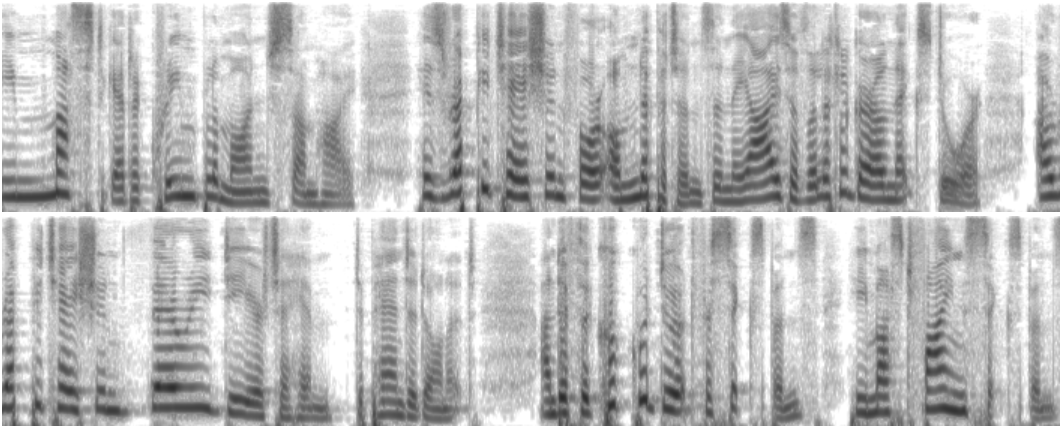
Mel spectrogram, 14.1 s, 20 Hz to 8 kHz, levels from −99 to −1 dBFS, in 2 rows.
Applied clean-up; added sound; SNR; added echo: none; none; none; none.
